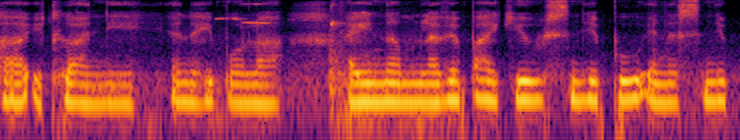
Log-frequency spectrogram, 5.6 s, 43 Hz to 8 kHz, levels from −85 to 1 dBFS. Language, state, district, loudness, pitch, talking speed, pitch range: Sumi, Nagaland, Kohima, -15 LUFS, 180 Hz, 120 wpm, 170-190 Hz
